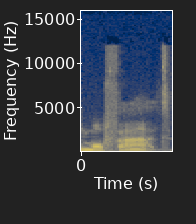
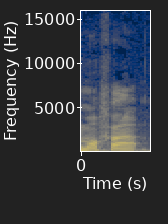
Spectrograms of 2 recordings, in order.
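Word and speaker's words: Moffat: And the other thing people say it's even maf. It's Moffett. Muffet. Moffett, not Maf.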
